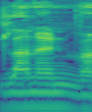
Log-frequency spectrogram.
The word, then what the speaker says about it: Lannan: My name is Richard Lannan, rhymes with Cannon, and this is the Fenestration News Podcast.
